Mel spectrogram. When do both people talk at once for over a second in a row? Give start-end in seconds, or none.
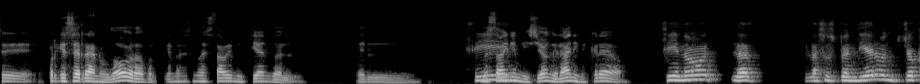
none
